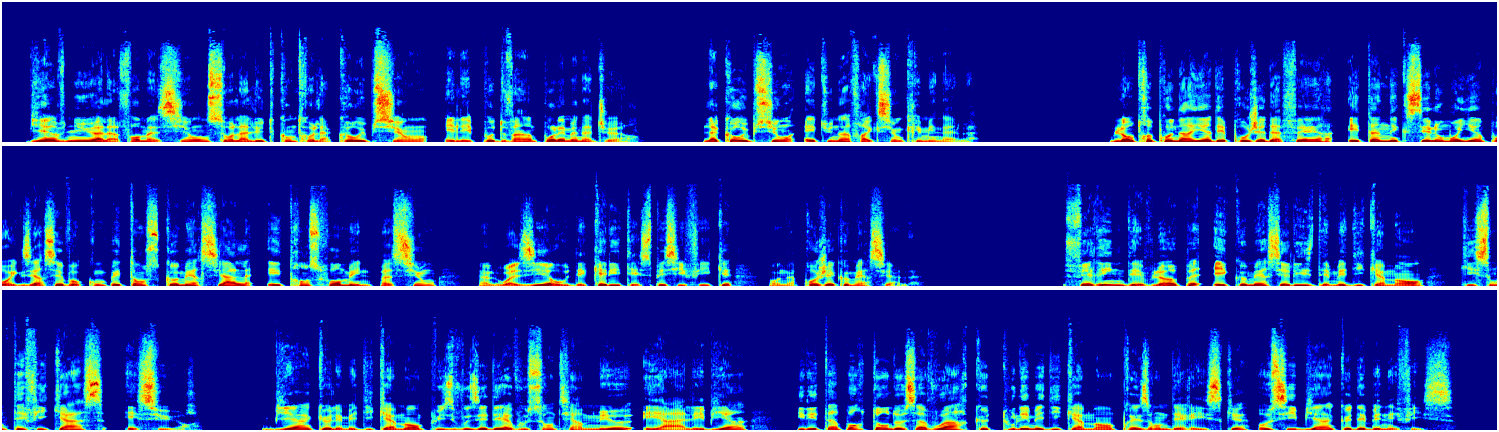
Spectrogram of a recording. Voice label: french voice over serious straight reading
